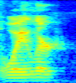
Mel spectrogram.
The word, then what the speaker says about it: Euler: there project Euler right here it looks like Euler it is pronounced Euler trust me on that one and what it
